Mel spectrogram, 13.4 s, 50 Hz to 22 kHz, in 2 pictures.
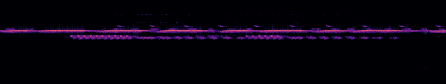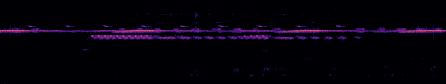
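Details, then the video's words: Autumn night insects, crickets among them, chorus in a garden vegetable field, recorded on a DR-40X: a high steady ringing trill overlaid by bursts of slightly lower pulsed chirps, pausing and restarting, with faint softer calls beneath. "秋の虫の声 ASMRでおやすみなさい 〜虫の音を枕元で聞いてね〜 こおろぎ他"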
